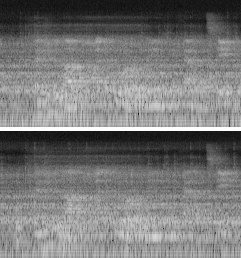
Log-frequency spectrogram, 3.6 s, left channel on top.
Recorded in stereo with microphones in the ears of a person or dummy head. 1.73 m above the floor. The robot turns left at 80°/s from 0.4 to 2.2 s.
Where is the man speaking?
130° left, 1.7 m; by 3.6 s 10° right, 1.7 m.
